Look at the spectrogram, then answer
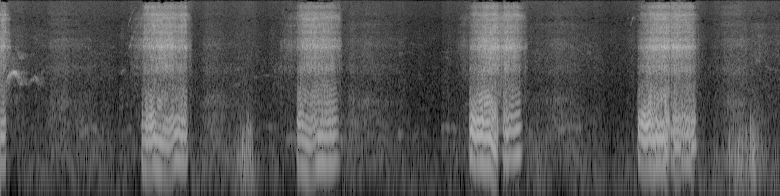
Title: Snoring Pup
